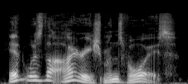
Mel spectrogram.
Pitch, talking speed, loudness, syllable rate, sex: 135 Hz, 160 wpm, -17 LUFS, 4.9 syllables/s, male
